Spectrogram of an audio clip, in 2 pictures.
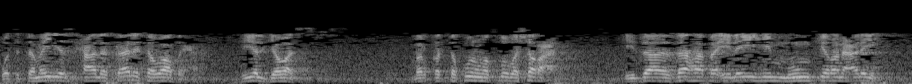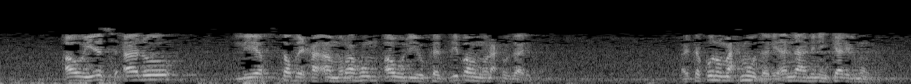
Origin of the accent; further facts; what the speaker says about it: Sudan; زي ما عندنا في السودان يقول شوف لي الخيرة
